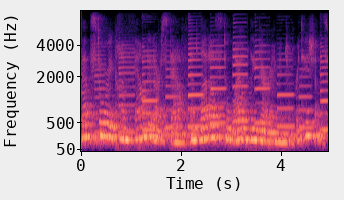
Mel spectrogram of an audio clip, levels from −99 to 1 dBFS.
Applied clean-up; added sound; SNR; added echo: none; Wind instrument, woodwind instrument; 10 dB; reverberation time 0.9 s.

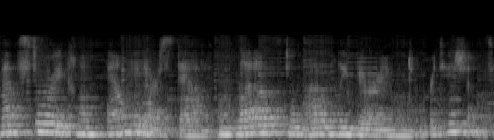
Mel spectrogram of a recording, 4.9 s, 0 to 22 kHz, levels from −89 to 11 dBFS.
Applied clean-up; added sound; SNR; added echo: neural separator model SepFormer DNS4.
